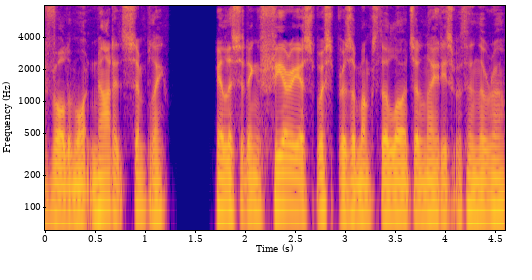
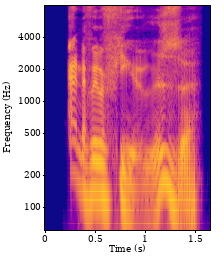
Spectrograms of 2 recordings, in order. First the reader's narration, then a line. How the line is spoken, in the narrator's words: Knott asked haughtily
